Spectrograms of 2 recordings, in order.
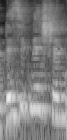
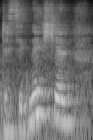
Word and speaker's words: designation: Nah jadi, tapi saya sering dengar orang bacanya designation. Nah itu salah teman-teman ya, designation artinya penunjukan.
